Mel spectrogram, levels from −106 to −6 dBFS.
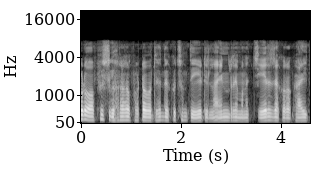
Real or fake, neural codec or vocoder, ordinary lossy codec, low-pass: real; none; none; 7.2 kHz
